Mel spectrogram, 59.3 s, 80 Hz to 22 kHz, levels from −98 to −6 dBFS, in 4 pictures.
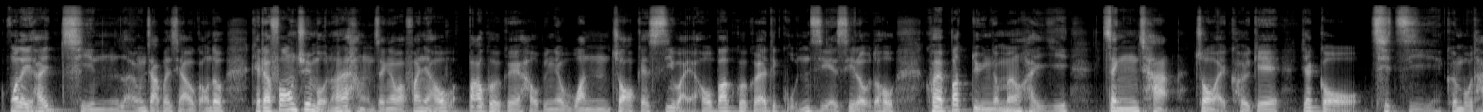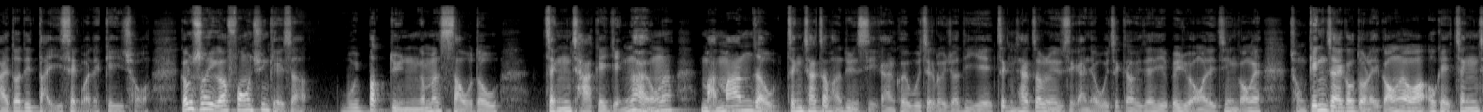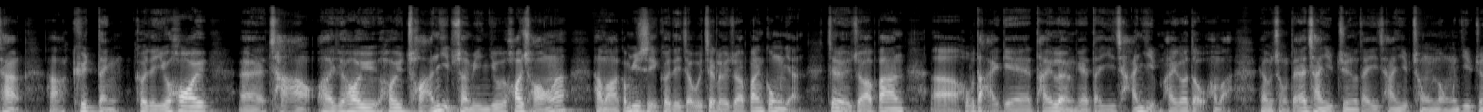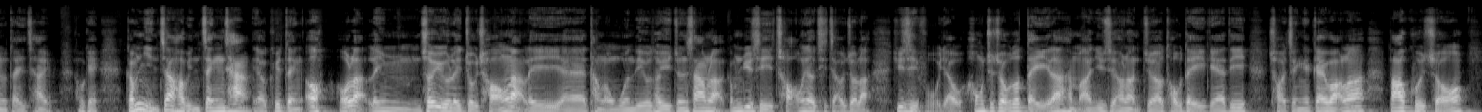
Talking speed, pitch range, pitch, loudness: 315 characters per minute, 105-125 Hz, 115 Hz, -33 LUFS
